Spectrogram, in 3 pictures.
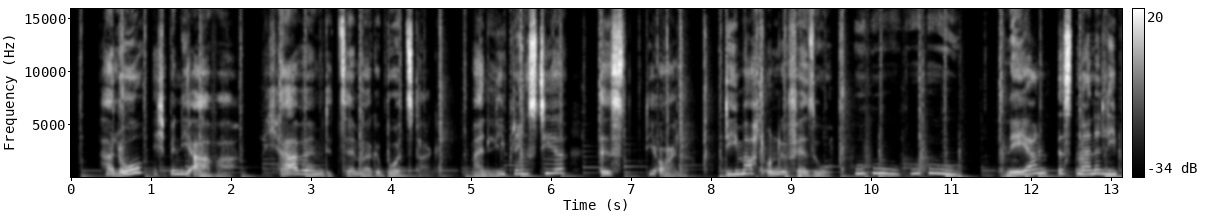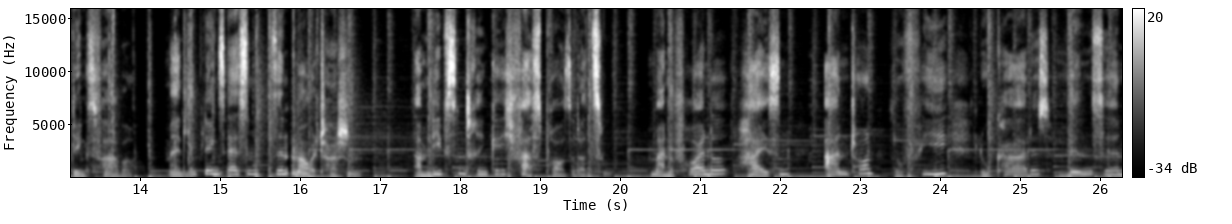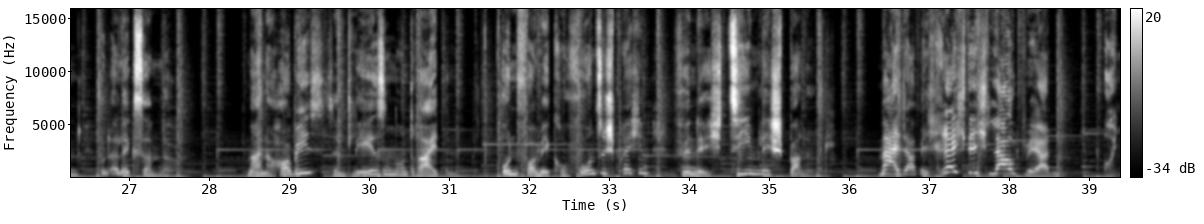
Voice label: Selbstvorstellung DE

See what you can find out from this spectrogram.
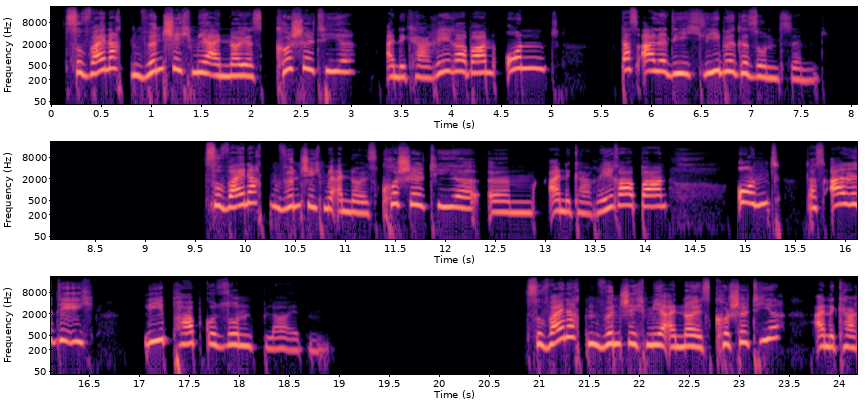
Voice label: Werbung Wunschzettel

